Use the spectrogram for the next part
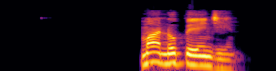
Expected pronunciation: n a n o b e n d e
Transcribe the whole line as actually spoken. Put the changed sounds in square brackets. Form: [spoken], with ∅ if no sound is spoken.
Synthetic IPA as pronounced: [m] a n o [p] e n [d͡ʒ] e

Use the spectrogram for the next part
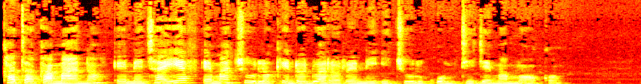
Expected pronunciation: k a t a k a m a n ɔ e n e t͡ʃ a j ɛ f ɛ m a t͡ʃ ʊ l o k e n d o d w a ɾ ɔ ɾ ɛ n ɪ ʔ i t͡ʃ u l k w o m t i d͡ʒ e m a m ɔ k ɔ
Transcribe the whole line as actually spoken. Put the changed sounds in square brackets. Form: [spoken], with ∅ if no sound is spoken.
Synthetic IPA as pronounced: k a t a k a m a n ɔ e n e t͡ʃ a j ɛ f ɛ m a t͡ʃ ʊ l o k e n d o d w a ɾ ɔ ɾ ɛ n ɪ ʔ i t͡ʃ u l k w o m t i d͡ʒ e m a m ɔ k ɔ

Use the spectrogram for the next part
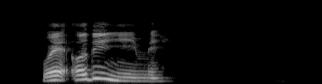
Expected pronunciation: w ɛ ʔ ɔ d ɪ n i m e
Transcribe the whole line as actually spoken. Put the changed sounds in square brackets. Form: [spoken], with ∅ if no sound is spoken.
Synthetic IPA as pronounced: w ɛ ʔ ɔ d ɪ [ɲ] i m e

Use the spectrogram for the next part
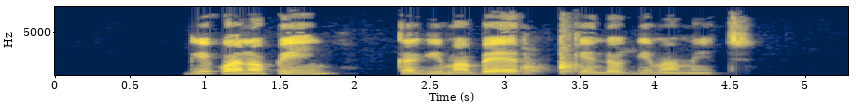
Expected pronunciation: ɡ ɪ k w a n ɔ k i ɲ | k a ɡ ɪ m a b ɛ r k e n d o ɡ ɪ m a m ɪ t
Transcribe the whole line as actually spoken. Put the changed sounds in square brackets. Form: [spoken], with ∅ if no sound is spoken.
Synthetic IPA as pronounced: ɡ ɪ k w a n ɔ [p] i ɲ | k a ɡ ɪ m a b ɛ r k e n d o ɡ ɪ m a m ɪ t

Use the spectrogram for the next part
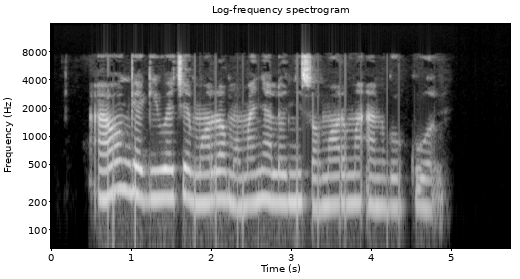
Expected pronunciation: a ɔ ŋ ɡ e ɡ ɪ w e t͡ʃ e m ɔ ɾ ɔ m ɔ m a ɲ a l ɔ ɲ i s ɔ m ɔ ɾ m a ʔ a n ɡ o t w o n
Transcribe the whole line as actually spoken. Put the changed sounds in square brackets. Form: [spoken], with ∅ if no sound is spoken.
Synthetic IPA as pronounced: a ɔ ŋ ɡ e ɡ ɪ w e t͡ʃ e m ɔ ɾ ɔ m ɔ m a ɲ a l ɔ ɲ i s ɔ m ɔ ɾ m a ʔ a n ɡ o [k] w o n

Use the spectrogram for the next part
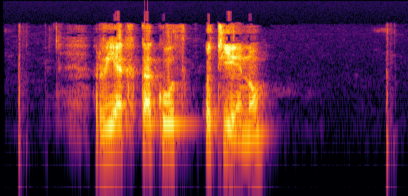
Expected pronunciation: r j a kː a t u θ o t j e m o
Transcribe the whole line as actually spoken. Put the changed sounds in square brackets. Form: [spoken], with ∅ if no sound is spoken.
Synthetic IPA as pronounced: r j [ɛ] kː a [k] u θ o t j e [n] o

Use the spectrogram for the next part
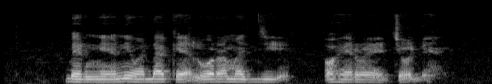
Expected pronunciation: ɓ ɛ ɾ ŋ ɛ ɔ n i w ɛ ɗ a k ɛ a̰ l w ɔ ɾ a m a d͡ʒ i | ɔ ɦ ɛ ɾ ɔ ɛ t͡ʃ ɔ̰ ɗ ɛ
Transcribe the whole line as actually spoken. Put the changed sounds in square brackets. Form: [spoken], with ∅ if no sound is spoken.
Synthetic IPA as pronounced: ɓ ɛ ɾ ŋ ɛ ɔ n i w [a] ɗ a k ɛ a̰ l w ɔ ɾ a m a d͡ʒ i | ɔ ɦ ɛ ɾ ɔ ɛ t͡ʃ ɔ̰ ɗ ɛ

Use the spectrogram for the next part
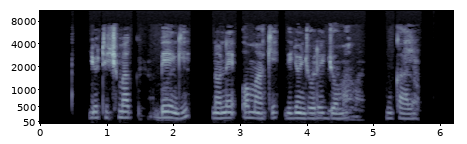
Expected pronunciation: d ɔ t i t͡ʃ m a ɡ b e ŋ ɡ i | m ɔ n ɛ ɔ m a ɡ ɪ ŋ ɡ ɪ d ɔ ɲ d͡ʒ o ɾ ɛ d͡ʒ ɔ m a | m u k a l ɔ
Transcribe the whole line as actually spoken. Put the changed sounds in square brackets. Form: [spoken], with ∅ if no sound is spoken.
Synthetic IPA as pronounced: [d͡ʒ] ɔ t i t͡ʃ m a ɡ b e ŋ ɡ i | [n] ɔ n ɛ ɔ m a [k] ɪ ŋ ɡ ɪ [d͡ʒ] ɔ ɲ d͡ʒ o ɾ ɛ d͡ʒ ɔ m a | m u k a l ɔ

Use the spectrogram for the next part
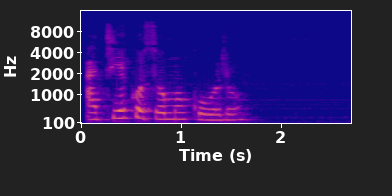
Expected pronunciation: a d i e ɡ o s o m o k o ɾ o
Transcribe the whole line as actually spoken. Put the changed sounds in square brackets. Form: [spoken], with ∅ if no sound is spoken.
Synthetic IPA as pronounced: a [t] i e [k] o s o m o k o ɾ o

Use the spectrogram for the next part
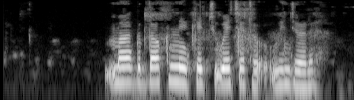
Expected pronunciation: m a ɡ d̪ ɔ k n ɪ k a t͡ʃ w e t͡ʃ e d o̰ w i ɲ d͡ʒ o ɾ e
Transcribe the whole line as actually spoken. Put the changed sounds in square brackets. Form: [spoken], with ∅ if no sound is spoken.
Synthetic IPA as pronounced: m a ɡ d̪ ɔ k n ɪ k [e] t͡ʃ w e t͡ʃ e [t] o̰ w i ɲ d͡ʒ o ɾ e

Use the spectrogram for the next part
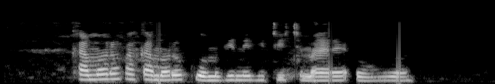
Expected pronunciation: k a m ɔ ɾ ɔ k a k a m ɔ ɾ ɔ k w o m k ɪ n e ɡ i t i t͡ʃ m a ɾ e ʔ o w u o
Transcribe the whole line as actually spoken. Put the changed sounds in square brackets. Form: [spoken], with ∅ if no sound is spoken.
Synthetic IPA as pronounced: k a m ɔ ɾ ɔ k a k a m ɔ ɾ ɔ k w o m [ɡ] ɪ n e ɡ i t i t͡ʃ m a ɾ [ɛ] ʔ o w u o

